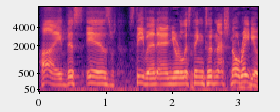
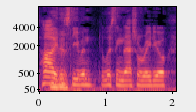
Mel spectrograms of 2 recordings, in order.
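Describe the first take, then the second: First: It is said in an exaggerated put-on voice. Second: It is said in a natural, projected voice. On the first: This delivery does not work on national radio. The speaker calls it wrong. "you can't go like like" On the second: This delivery sounds professional and polished. The speaker calls it right. "turn it back to your normal voice"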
